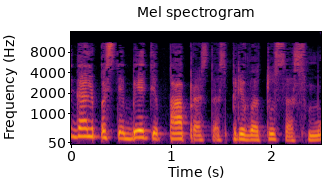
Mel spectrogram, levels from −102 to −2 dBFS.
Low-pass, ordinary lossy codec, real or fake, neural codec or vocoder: 14.4 kHz; MP3, 48 kbps; fake; vocoder, 44.1 kHz, 128 mel bands, Pupu-Vocoder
